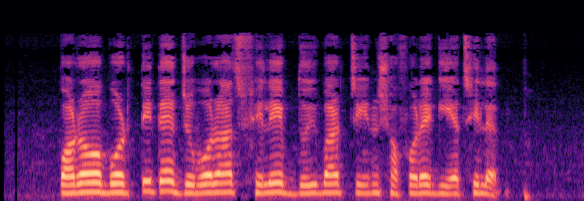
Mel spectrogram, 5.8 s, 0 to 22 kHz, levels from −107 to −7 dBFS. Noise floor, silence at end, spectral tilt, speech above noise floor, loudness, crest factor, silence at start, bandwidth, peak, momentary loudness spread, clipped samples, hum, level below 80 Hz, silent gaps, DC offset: -68 dBFS; 0.55 s; -6.5 dB/octave; 44 dB; -24 LUFS; 18 dB; 0.6 s; 11 kHz; -8 dBFS; 11 LU; under 0.1%; none; -62 dBFS; none; under 0.1%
